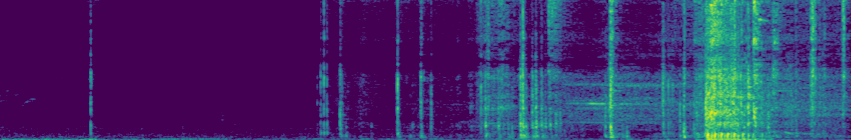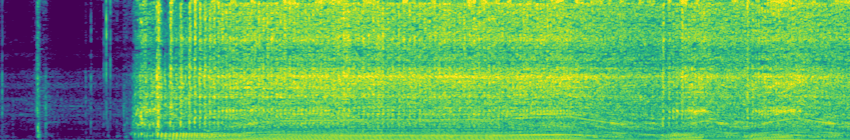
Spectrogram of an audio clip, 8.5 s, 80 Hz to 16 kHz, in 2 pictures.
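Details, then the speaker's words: STIHL MS 271 Farm Boss chainsaw, after choke pulls and a false start then switched to run: catches and settles into an even idle with a brief rev; warm, easy start, normal idle. "There you go. So idle. Now that she's warm, that was pretty easy to start, but I've started it probably 100+ times."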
